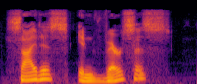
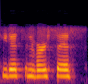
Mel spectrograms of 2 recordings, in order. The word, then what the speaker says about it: situs inversus: But there have been reports that Catherine O'Hara had been living with a condition called, I hope I'm pronouncing this correctly, situs inversus. Did I pronounce that correctly? – You know, I've heard it said a few different ways. I've heard it that way. I've heard situs inversus.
